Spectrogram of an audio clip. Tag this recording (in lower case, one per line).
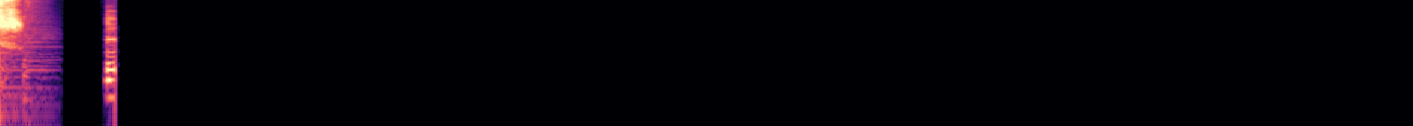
banjo
music
mandolin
